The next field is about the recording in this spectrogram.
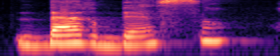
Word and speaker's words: Barbès: 首先是 barbès rochechouart，barbès 专有名词，s 发音比较特殊。接下来是一个比较长的 rochechouart，o u。跟后面的哇形成了半元音乌啊哇，所以是 ho sh shua ho sh shua ho sh shua 连起来 barbès ho sh shua barbès ho sh shua 最后一个站名 porte d'Orléans 要注意的点，两个大口的 o porte Orléans，其次。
